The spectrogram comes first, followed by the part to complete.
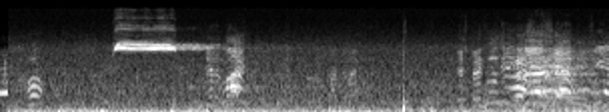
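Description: Referee's pea whistle blown once in a short shrill blast about a second in, signalling the restart. About three seconds later comes a single thud of the ball being kicked, then players shouting.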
